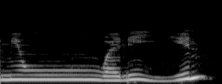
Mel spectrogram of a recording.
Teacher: I say min wali. So no noon anymore, but the ghunna of the noon still there. And you do it with the waw. · Idgham naqis means incomplete merging or incomplete idgham. You merge the noon sound, so no noon, the same like the idgham kamil, but its characteristic or the ghunna remains. And this is in two letters, the ya and waw. · The idgham here, it's incomplete and with ghunna. So the example here, when I say min waliyin, I merge the noon.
